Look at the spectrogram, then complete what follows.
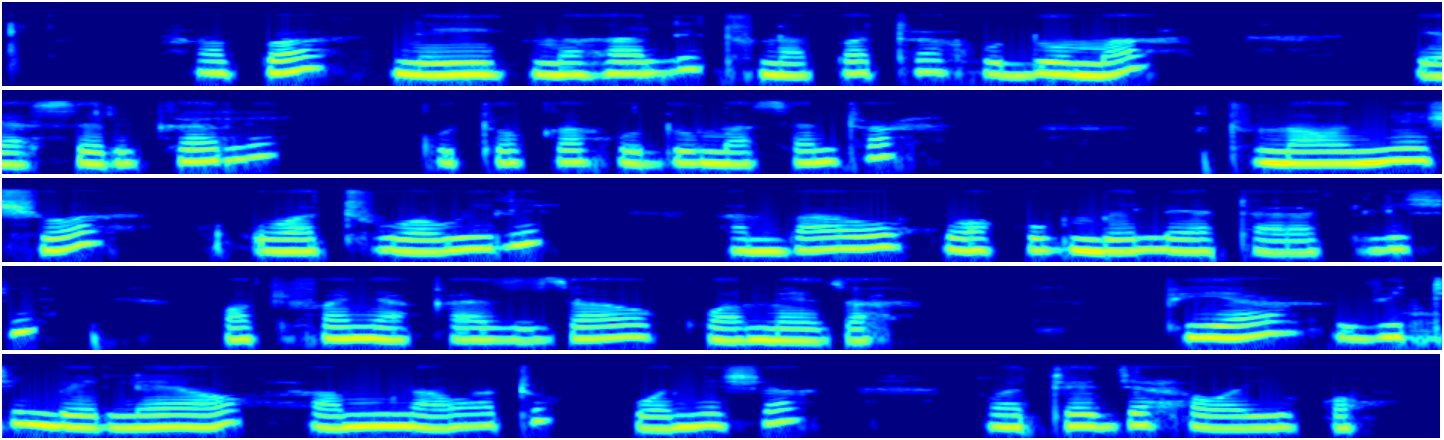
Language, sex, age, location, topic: Swahili, female, 25-35, Nakuru, government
